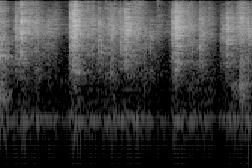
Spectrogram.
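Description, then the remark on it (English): A dog's paws click-clop across a hard floor in a steady, soft rhythm of about five light taps, with no barking and no voices. “And yes, that clip-clop noise is the dog getting ready to go bark, but he's not barking, which is great.”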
